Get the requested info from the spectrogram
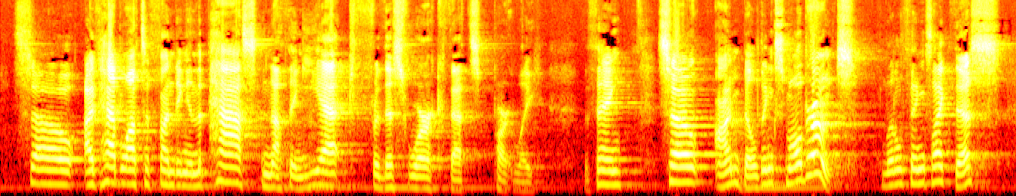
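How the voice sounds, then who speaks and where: At a fairly slow pace, a man speaks in a raised, projected voice with ordinary pitch variation. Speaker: keynote speaker. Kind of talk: conference talk. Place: stage.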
